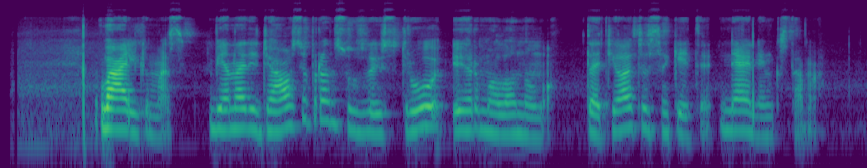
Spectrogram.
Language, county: Lithuanian, Klaipėda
